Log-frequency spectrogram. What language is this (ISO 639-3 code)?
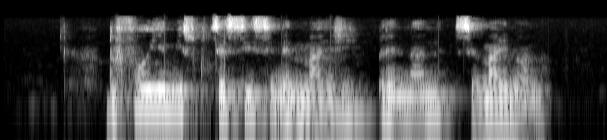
epo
